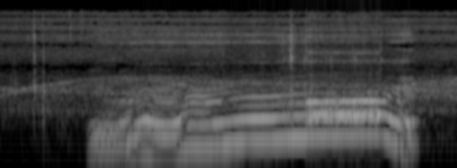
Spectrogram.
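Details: Nine-year-old Samoyed mix howling in response to police and fire sirens in Lancaster Township (West), Pennsylvania: a single sustained howl starting low, rising and holding a steady tone for about four seconds before dropping away, faint siren beneath.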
